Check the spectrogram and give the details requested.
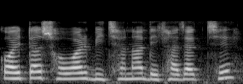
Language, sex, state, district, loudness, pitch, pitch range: Bengali, female, West Bengal, Alipurduar, -16 LUFS, 260 Hz, 240-280 Hz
